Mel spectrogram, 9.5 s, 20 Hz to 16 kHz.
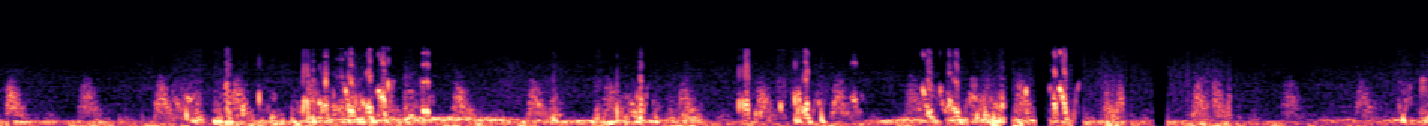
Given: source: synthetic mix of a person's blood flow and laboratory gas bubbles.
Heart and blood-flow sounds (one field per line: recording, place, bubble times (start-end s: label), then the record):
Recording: Doppler ultrasound of blood flow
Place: subclavian vein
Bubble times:
1.15-1.66 s: bubbles
1.70-1.88 s: bubbles
1.93-2.63 s: bubbles
2.67-2.92 s: bubbles
3.64-3.77 s: bubbles
3.95-4.70 s: bubbles
4.90-5.14 s: bubbles
5.17-5.54 s: bubbles
5.67-5.76 s: bubbles
6.12-6.72 s: bubbles
6.81-6.88 s: bubbles
6.96-7.20 s: bubbles
7.40-7.45 s: bubbles
9.31-9.40 s: bubbles
9.44-9.53 s: bubbles
From the record:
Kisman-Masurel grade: 333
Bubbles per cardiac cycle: rolling drumbeat, 9 or more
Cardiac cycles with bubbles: 50 to 99%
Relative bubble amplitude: loud (0.450 to 0.775)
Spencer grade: 3 (all of the cardiac periods contain showers or single bubble signals, but not dominating or overriding the cardiac motion signals)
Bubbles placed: anywhere in the cardiac cycle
